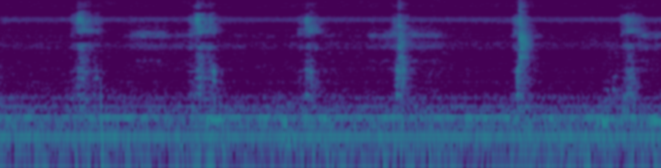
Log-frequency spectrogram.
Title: Cough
